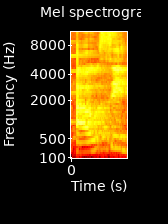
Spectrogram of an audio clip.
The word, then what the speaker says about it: Auxi: mi nombre completo es ausi no Auxiliadora que es como muchísima gente piensa que me llamo Auxiliadora y que me lo corto a la mitad pero no se escribe a ux x y soy de Honduras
